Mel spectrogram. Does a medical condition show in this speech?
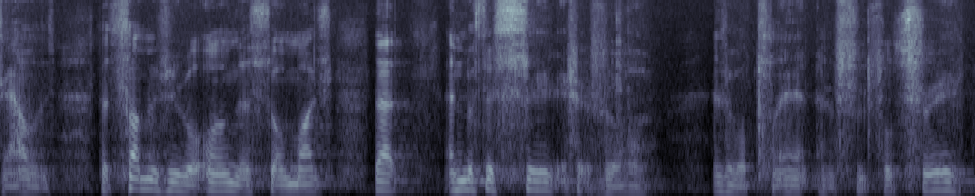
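Yes: tongue cancer surgery.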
